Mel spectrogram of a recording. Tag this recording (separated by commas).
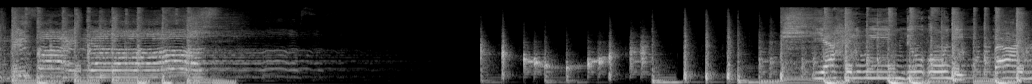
Drum roll, Music for children, Music, Singing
